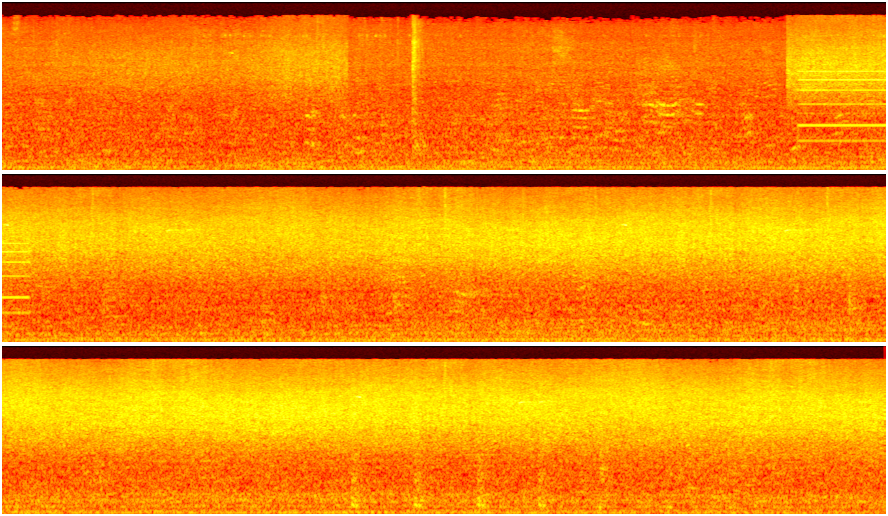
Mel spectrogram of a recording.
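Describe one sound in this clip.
A bus engine hums steadily as the bus drives.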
